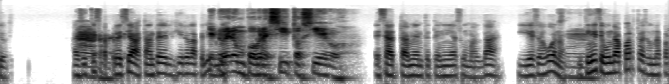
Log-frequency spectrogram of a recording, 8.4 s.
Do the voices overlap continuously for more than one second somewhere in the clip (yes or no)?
no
